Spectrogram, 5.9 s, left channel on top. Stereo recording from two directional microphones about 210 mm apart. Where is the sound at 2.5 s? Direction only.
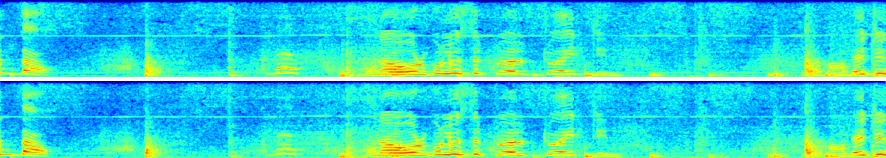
10° left (ahead or behind).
